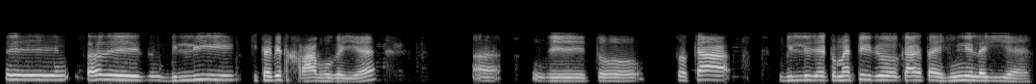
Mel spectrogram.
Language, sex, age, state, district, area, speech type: Urdu, male, 18-30, Bihar, Madhubani, urban, conversation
